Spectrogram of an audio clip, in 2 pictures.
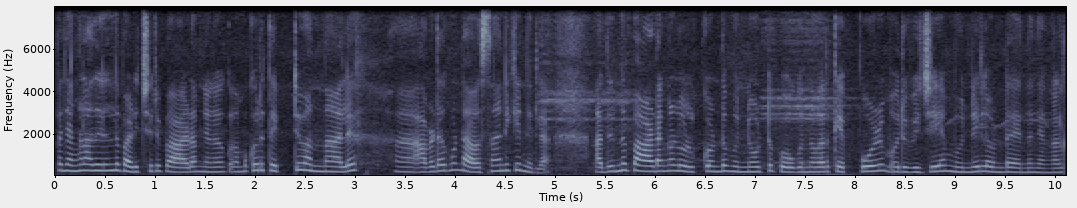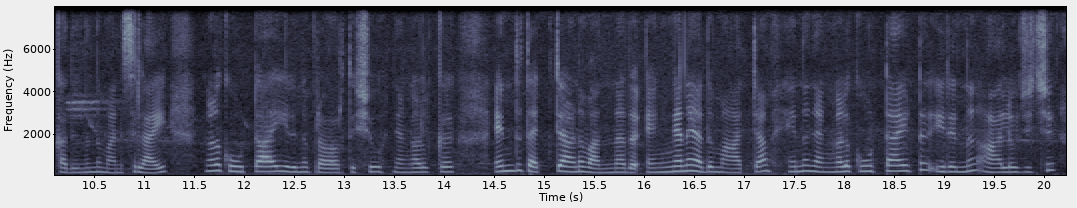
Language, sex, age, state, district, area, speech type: Malayalam, female, 18-30, Kerala, Pathanamthitta, rural, spontaneous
